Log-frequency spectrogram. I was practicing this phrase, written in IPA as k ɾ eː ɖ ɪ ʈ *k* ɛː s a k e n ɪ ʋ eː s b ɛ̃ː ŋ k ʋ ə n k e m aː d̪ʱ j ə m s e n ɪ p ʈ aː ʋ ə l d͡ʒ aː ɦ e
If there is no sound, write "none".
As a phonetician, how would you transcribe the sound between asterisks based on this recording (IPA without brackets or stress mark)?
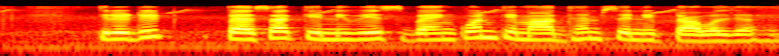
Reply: p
